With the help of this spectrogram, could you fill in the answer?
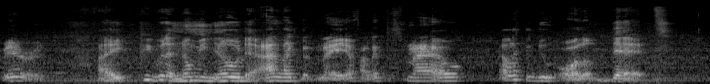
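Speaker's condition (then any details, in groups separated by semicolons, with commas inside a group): Cerebral palsy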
